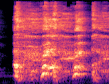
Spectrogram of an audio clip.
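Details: Girl coughing while smoking: a short run of three or four harsh cough bursts.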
